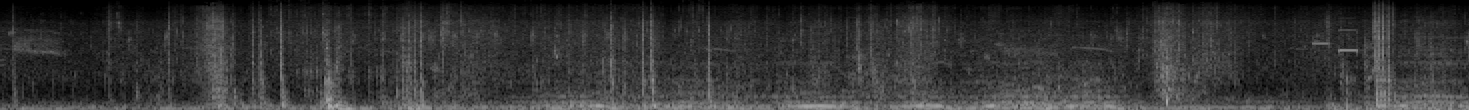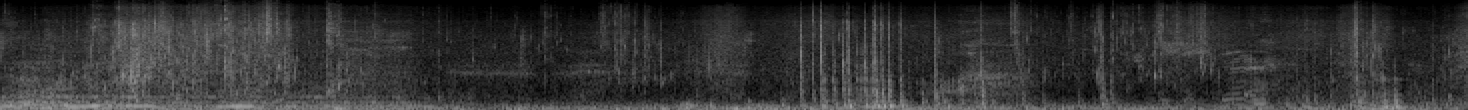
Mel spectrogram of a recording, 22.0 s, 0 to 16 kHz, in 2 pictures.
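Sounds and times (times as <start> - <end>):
gear knocking on kayak: 0.8 - 8.9
low rhythmic whir: 2.4 - 15.3.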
